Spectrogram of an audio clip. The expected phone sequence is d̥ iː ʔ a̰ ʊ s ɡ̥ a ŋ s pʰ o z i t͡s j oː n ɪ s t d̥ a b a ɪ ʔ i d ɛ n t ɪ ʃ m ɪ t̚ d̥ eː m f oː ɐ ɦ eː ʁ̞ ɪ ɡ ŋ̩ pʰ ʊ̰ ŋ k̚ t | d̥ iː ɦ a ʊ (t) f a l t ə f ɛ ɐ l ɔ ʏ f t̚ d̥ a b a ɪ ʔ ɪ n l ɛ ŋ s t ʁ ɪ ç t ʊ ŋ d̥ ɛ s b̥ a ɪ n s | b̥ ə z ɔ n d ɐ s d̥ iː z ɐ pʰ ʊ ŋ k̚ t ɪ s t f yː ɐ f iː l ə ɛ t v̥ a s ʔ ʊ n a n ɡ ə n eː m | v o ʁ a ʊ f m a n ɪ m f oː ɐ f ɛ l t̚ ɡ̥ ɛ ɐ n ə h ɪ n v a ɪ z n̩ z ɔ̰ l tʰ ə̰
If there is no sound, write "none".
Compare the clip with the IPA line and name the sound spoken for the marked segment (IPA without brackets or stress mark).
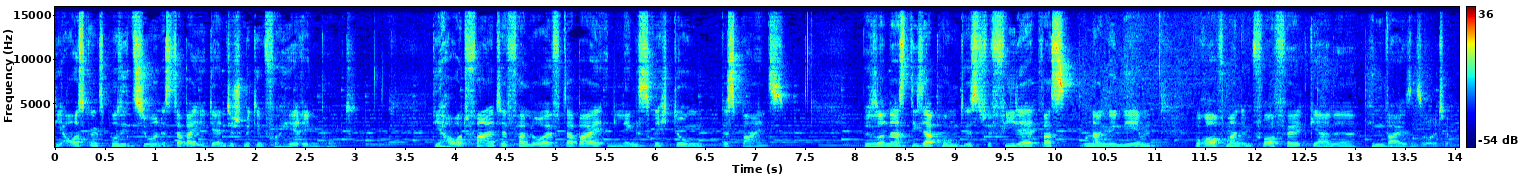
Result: t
